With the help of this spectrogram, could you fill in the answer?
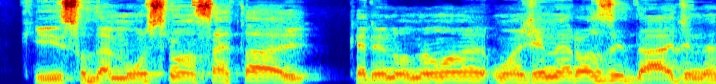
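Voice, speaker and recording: Dark and mellow in tone, a man speaks with a Bahian accent. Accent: Bahian Brazilian Portuguese. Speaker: music event producer and researcher. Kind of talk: interview.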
